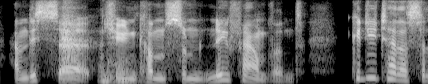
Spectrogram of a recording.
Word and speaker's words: Newfoundland: First of all, I'll do my friends from the rock a favor, and I'll tell you that it's pronounced Newfoundland.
